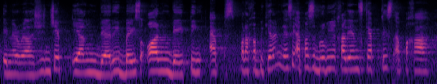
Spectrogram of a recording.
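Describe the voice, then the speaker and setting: Woman host, high voice, bubbly and chatty, faint background noise. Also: fairly even intonation, brisk. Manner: bubbly, chatty, mixing in English phrases. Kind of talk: casual interview chat.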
